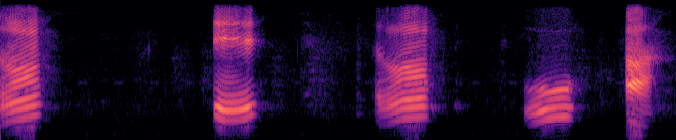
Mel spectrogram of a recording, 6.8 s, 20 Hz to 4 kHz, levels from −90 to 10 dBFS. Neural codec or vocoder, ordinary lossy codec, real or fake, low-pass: none; none; real; 3.6 kHz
